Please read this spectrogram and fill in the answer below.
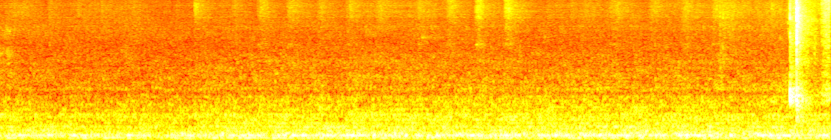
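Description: Faint handling sounds of a plastic dye brush and tint bowl as hair colour is dabbed and brushed on, a few soft ticks and rustles over a steady low hum.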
